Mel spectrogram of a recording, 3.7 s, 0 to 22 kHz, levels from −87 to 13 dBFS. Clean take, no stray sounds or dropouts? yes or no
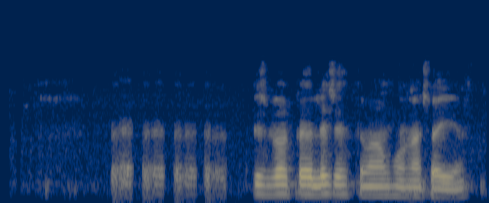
no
